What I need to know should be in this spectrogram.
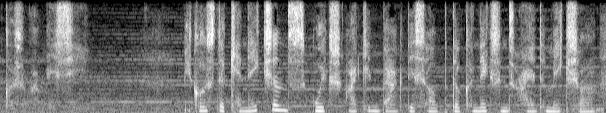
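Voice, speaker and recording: Whispering, slow-talking woman streamer. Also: a little high, steady tone. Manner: hushed, unhurried, musing. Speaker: VTuber streamer. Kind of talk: whispered ASMR lore reading and commentary to viewers. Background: music.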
